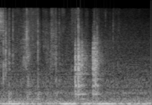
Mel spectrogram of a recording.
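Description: Oracle cards being gathered off a cloth-covered table and stacked, with a few brief papery scrapes and taps about a second in, over a steady low hum.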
